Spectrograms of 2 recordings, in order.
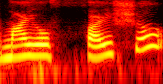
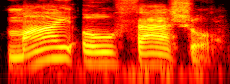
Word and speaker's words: myofascial: called again the word myofacial. Fascial. Oh my god. Why is hard to to say it? What is the name? It's pronounced myofascial. Try saying it in two parts. Mayo then fascial.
